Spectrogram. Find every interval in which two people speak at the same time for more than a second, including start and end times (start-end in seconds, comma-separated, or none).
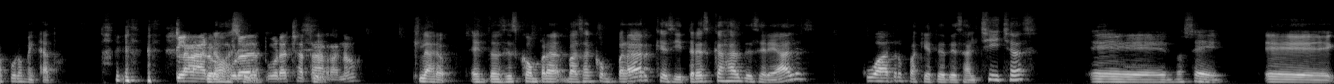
2.0-3.4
